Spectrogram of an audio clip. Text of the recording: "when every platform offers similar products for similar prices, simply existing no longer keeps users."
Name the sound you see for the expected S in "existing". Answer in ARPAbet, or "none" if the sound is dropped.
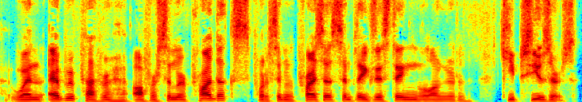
S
